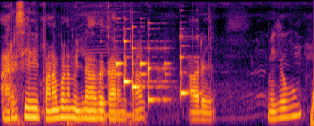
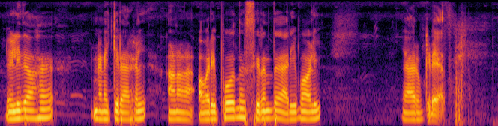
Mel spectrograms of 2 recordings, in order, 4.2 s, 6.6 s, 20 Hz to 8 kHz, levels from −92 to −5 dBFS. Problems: background sounds at intervals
